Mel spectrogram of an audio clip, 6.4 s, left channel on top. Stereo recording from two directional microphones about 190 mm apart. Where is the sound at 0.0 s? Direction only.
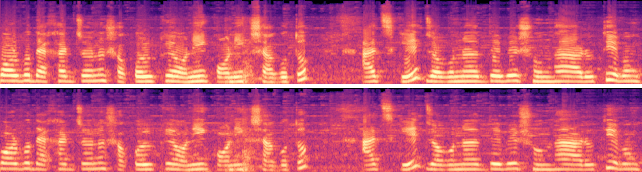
20° left (ahead or behind).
